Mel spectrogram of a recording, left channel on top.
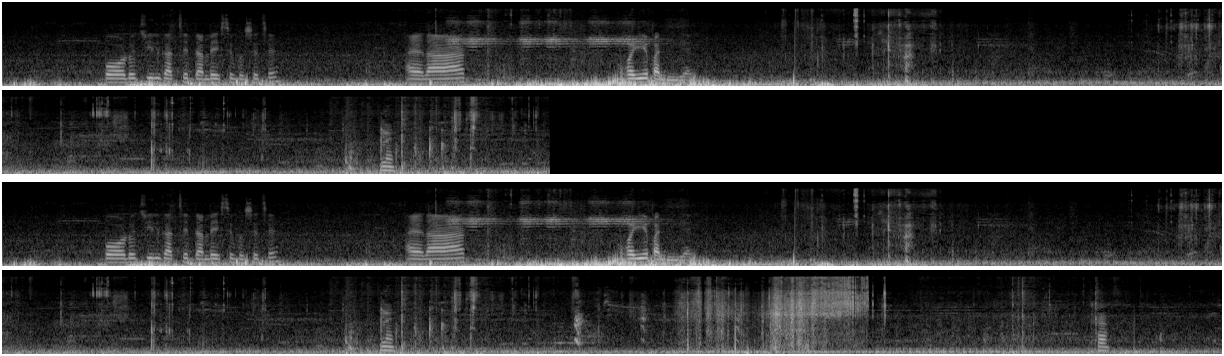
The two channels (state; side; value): drops out; left; at 17.7 s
